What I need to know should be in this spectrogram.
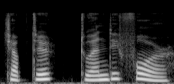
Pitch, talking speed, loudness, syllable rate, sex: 220 Hz, 105 wpm, -15 LUFS, 3.5 syllables/s, female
